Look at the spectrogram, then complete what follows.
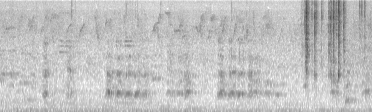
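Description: A bird calls twice in the background, each a held note of about a second, over a steady low hum. Near the end comes a short burst of loud crunching as crispy lechon (roast pork) is bitten and chewed.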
